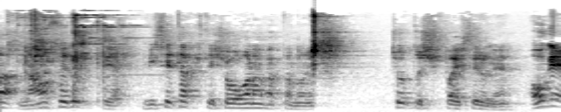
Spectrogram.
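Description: Bicycle tyre being worked off its metal rim by hand, with metallic clinks and one sharp click a little over two seconds in, the tyre coming free. A man's voice, words unclear, runs over most of it.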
